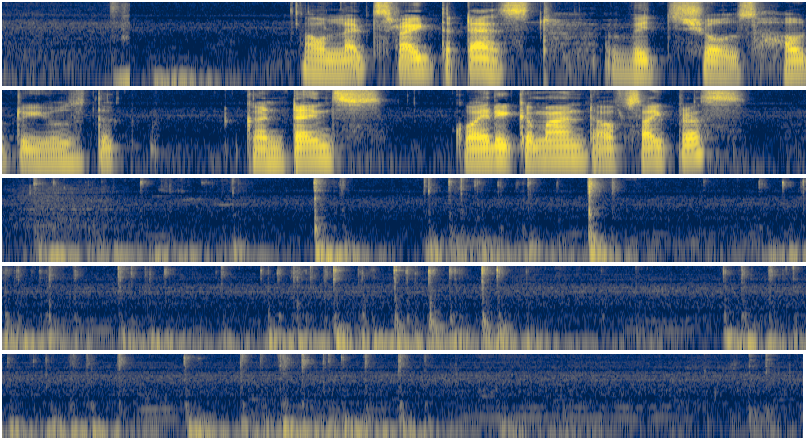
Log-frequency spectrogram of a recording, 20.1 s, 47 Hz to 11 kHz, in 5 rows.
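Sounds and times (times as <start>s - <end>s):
faint keyboard typing: 8.2s - 19.0s, 19.6s - 20.0s.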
